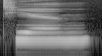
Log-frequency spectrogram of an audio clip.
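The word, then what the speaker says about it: 天: above that da so this character pronounced like Tian Tian a means day or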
